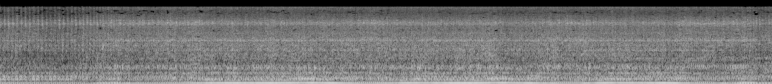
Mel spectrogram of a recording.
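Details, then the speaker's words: Mitsubishi L300 diesel idling after a rough idle was fixed: deep droning hum under the clatter; timing belt cover opened, belt judged loose, moving too much and touching its cover. Droning hum from loose timing belt. "menurut saya tameng Belnya juga kendor jadi ada pergerakan terlalu banyak sempat menyentuh dari tutup"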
